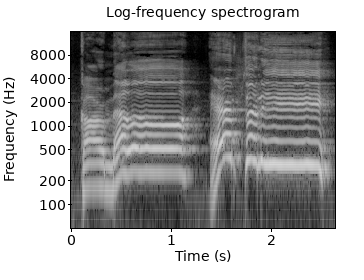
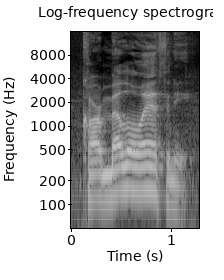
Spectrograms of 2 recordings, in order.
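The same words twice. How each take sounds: First: "Carmelo Anthony!" stretched out slowly, much higher and louder, "Anthony" held long; hype announcer call. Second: Said in the usual way. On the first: Shown as a demonstration. Host hyping his hero Melo's name, stretched announcer shout. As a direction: belt the name like an arena announcer introducing a star. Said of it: "I gotta say it like that almost every time". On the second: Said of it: "I gotta say it like that".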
